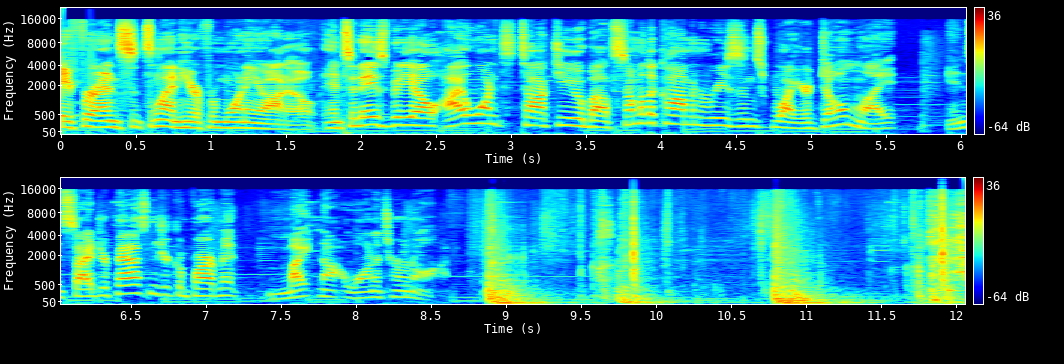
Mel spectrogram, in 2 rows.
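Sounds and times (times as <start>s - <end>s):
hand banging on truck cab: 8.8s - 12.0s.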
